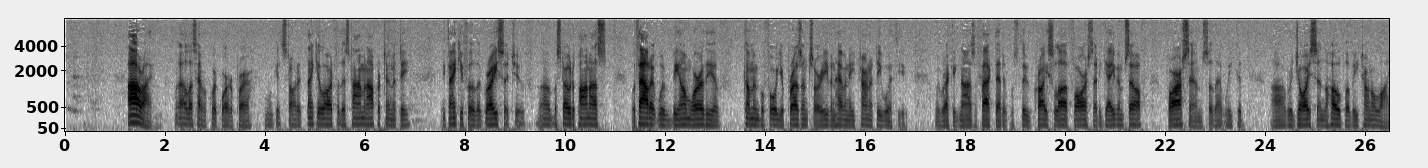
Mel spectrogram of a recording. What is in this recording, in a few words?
Preaching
